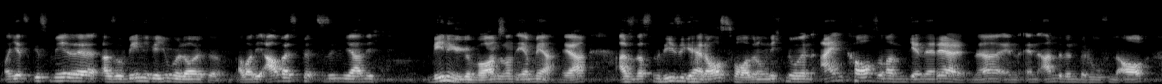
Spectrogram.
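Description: Mann mit ungarischem Akzent im Interview. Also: male voice, mid-range voice, fairly quick, fairly bright tone. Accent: Hungarian. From Hungary. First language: Hungarian. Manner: fluent but non-native German, tags ne, ja. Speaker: interview guest, agency co-founder. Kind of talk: casual interview talk.

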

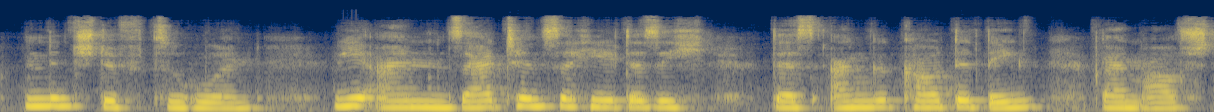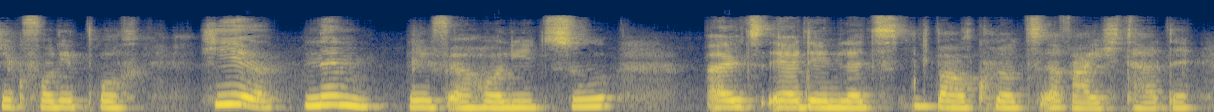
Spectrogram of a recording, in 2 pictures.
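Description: A woman reads a children's book aloud with a lively storyteller's manner. Her voice sits fairly high. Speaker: reader.

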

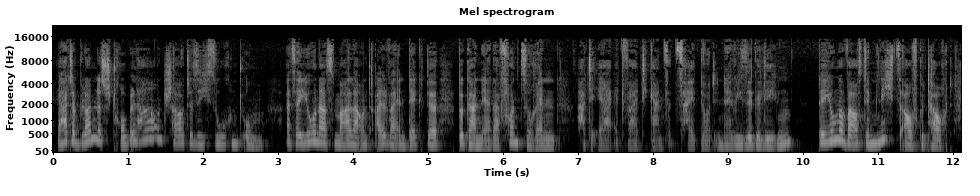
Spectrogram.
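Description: A woman with a breathy voice reading a children's book aloud expressively, dropping to a whisper at tense moments. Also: medium pitch, animated, moderate pace. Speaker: storyteller.

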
